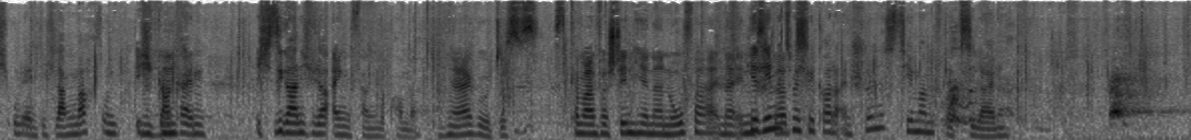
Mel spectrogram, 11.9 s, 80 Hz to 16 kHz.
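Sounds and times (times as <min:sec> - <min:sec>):
speech: 0:00.0 - 0:10.2
low murmur of outdoor ambience in Hannover city centre: 0:00.0 - 0:11.8
dog barking in city centre: 0:09.4 - 0:10.1, 0:11.1 - 0:11.8.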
